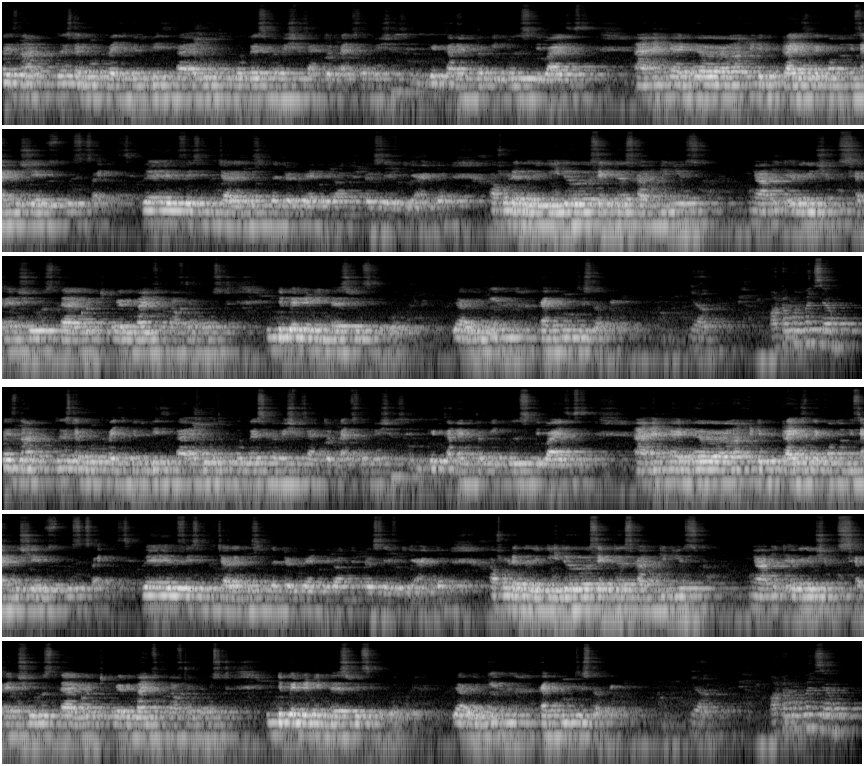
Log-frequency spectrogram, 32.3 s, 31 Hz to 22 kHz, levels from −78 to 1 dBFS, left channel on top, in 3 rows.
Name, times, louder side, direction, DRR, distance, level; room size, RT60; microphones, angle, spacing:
voice 1, 0.0-7.2 7.4-11.3 11.6-12.0 12.5-19.4 20.1-24.3 24.5-26.5 27.2-29.0, equal, 65° right, -3 dB, 5.0 m, -21 dB
voice 2, 30.7-32.0, left 2 dB, 35° left, 0 dB, 2.5 m, -31 dB
18.0 x 8.8 x 8.3 m, 1.3 s
head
